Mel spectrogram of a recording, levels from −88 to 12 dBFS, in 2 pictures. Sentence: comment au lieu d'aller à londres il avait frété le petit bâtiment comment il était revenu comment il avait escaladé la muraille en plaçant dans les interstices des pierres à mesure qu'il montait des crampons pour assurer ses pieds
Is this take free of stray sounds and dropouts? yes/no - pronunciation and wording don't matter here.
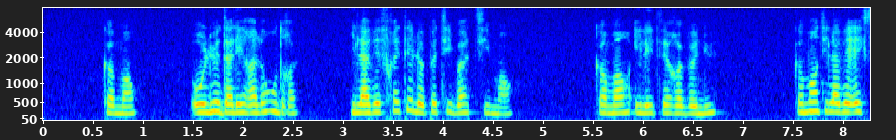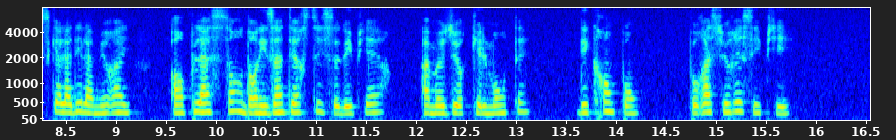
yes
